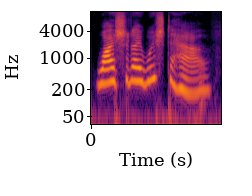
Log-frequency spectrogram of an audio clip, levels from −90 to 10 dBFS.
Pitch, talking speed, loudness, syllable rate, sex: 255 Hz, 275 wpm, -19 LUFS, 5.2 syllables/s, female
